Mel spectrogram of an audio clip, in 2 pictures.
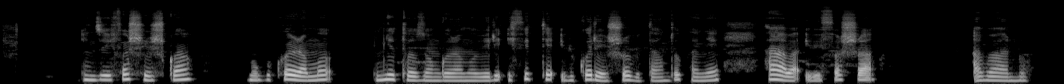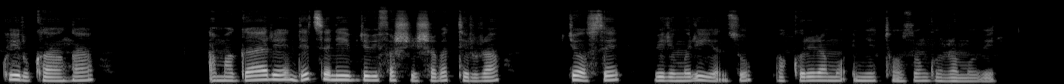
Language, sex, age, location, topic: Kinyarwanda, female, 18-24, Kigali, health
